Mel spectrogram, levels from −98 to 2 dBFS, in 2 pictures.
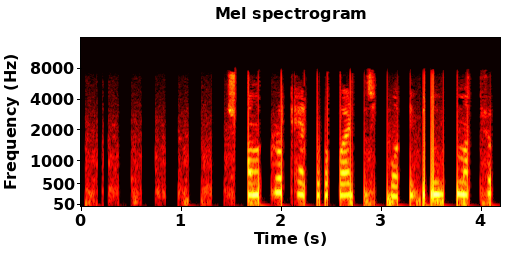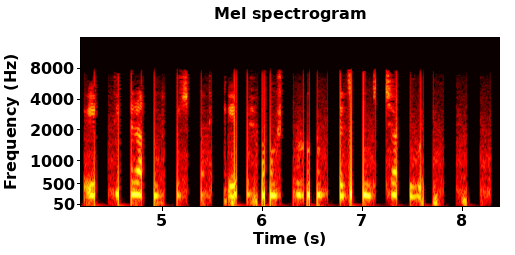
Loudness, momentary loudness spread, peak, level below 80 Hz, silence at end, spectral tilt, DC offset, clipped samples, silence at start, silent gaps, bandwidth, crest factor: -24 LUFS; 18 LU; -6 dBFS; -46 dBFS; 0.3 s; -5.5 dB/octave; under 0.1%; under 0.1%; 1.05 s; 1.38-1.43 s, 1.63-1.67 s, 2.55-2.59 s, 4.83-4.92 s, 5.28-5.39 s, 5.52-5.63 s, 7.87-7.95 s; 7.6 kHz; 18 dB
